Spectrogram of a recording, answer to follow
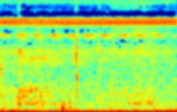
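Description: Quiet room tone with a faint, steady high-pitched chirring like crickets, plus a couple of soft ticks from ribbon being handled.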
